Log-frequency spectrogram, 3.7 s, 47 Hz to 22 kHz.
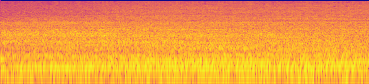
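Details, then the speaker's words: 2005 Cadillac DeVille: idle still lumpy with a faint irregular stumble and steady hiss behind it, better than before but still missing a little; owner thinks it's due for a tune-up. "and it's still running kind of lumpy but it's a lot better than it was yeah this thing's probably and due for a tune-up or something but I just wanted to go ahead and give it a try and see if I could do anything to get this thing to run smoother but it's still still missing a little bit"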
